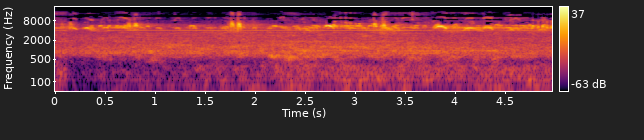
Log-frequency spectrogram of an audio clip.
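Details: House swifts flying together at dusk over Surugadai, Tokyo, in December 2023 before entering their roost; loud high twittering trills come in clustered bursts every second or so above faint traffic hum.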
